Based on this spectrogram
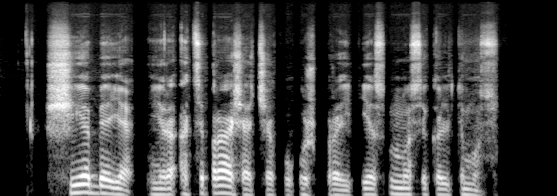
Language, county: Lithuanian, Alytus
